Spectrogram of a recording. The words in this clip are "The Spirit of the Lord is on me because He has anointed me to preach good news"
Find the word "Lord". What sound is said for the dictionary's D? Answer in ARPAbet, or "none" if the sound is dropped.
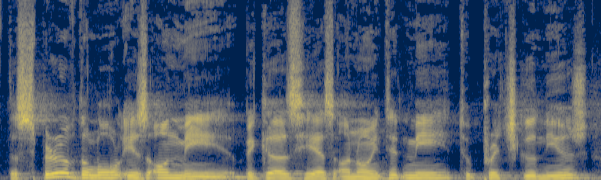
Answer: none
